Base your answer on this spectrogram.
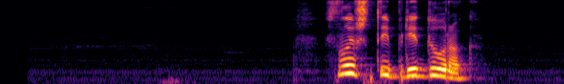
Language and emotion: Russian, angry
